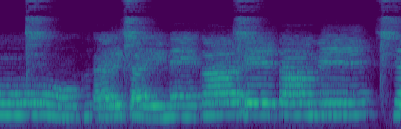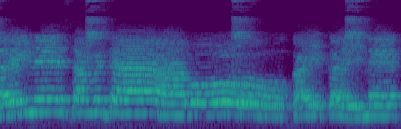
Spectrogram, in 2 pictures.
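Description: Three women singing a Gujarati devotional bhajan to Ram together on one melody line, with long held, gliding notes.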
